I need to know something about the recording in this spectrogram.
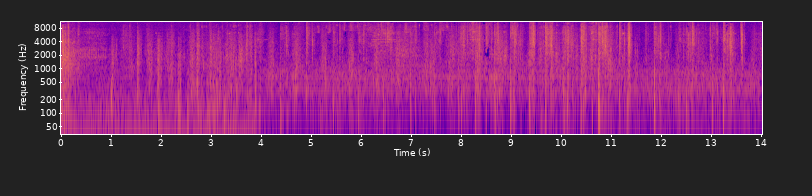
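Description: Footsteps crunch steadily on a hard, gritty ground.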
